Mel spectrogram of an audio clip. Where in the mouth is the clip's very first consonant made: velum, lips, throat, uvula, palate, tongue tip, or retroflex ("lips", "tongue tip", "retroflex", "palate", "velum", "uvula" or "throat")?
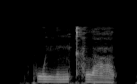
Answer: velum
